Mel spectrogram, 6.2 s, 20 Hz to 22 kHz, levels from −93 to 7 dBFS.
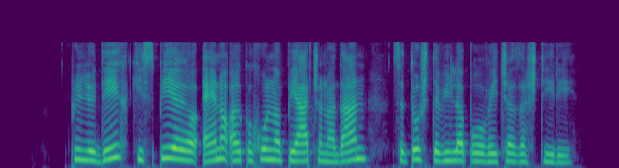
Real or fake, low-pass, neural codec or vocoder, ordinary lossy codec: fake; none; codec, 16 kHz, 4.8 kbps, FACodec; none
